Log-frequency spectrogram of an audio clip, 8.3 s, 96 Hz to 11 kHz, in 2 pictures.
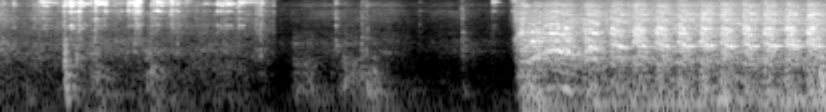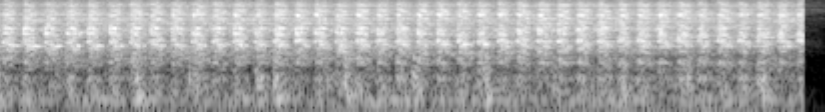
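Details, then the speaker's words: Datsun 280ZX with a new alternator and new battery: about five seconds of even starter churning at roughly three beats a second that never catches. It cranks but won't start; fuel was then found leaking from the fuel filter, the suspected cause. "well that was a fail let's check it out and see if there's anything that we missed"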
